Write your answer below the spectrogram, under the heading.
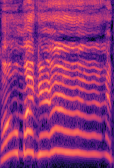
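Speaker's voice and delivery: put-on high, excited French accent, "god" stretched. Show how someone who loves the movie reacts to its name, imitating Wing in a French accent. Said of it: "in a French accent".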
